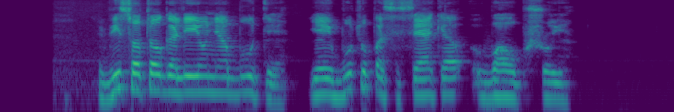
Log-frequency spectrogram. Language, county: Lithuanian, Panevėžys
